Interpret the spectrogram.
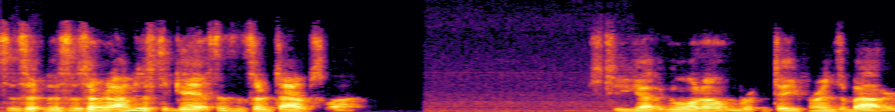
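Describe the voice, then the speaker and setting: With vocal fry and very wide pitch swings, a man speaks at medium pitch and a moderate pace. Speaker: painter. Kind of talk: casual chat. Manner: soft-spoken.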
